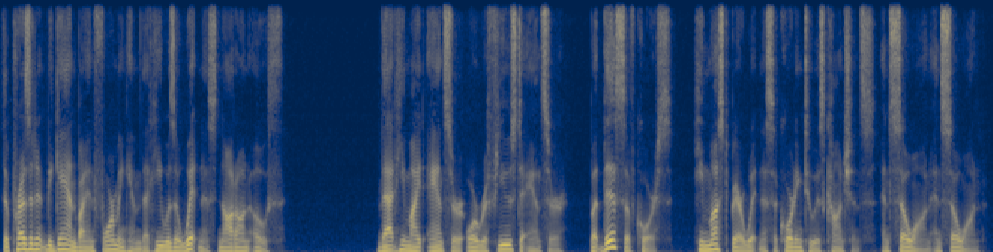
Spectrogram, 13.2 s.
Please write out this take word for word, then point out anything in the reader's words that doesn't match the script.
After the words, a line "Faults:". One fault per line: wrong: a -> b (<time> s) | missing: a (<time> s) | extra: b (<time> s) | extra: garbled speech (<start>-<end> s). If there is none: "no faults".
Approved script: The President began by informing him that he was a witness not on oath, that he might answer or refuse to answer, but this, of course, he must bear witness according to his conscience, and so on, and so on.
The President began by informing him that he was a witness not on oath, that he might answer or refuse to answer, but this, of course, he must bear witness according to his conscience, and so on, and so on.
Faults:
no faults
